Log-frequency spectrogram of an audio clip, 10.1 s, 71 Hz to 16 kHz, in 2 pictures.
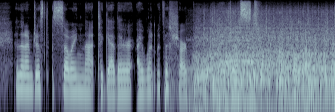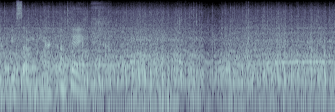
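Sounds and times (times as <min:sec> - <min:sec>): motor whine: 0:02.8 - 0:10.0
sewing machine stitching: 0:02.8 - 0:10.0.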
